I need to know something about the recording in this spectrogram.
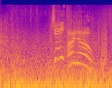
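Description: A young woman shouts urgently.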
